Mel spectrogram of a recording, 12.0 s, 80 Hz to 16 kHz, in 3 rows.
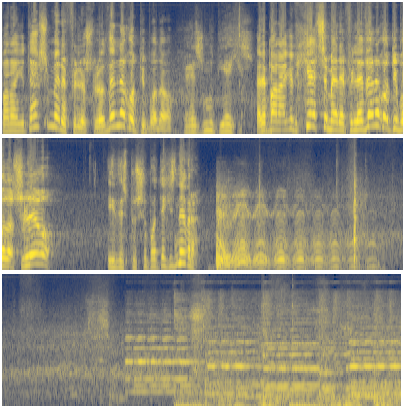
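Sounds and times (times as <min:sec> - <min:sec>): sharp knock: 0:06.1 - 0:07.8.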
